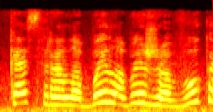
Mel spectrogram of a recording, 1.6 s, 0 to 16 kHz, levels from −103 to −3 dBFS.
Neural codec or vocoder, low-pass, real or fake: none; 10.8 kHz; real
